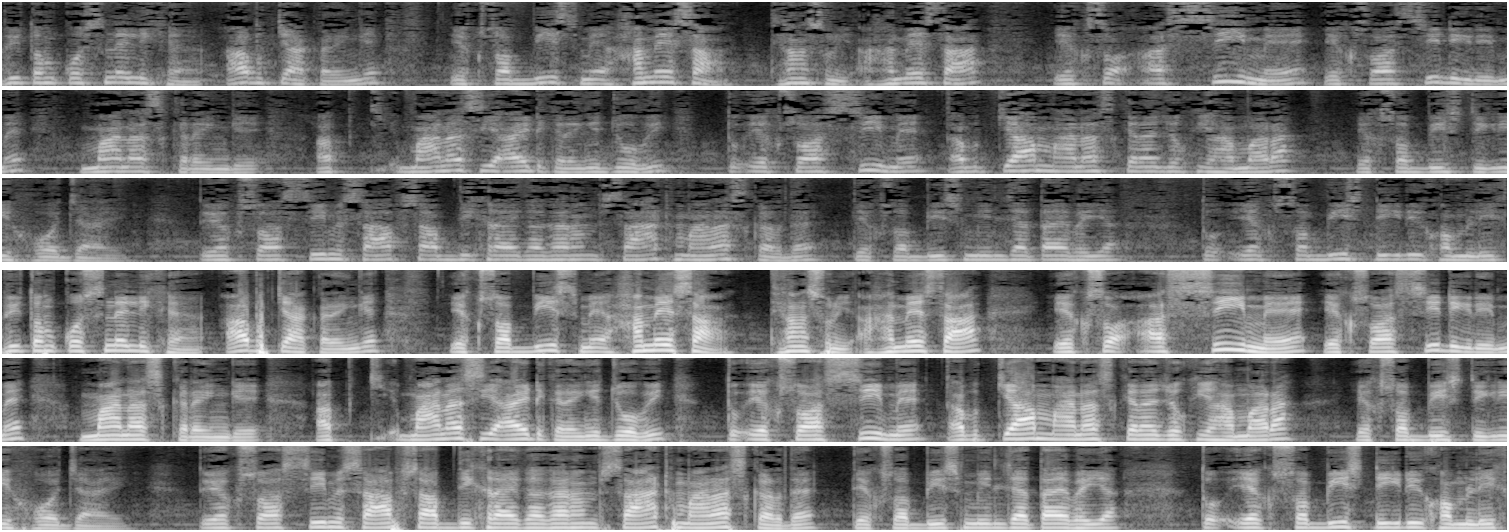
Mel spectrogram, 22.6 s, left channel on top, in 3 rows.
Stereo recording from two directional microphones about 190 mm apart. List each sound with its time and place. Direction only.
0.0 s speech: 45° right (ahead or behind)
